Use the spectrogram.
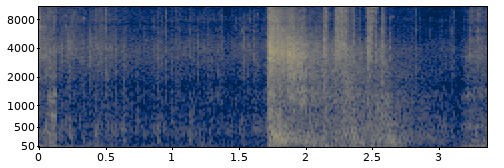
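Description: Gunfire rings out in a competitive match of Call of Duty 4, a sudden loud shot and echoing bursts after a quieter stretch, close and punchy against game ambience.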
